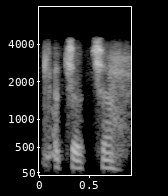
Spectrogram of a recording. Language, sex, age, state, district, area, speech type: Urdu, male, 18-30, Bihar, Purnia, rural, conversation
